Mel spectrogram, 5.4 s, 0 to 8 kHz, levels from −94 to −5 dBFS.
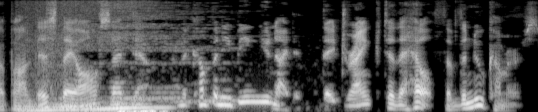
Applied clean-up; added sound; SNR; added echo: classical method Wiener filter.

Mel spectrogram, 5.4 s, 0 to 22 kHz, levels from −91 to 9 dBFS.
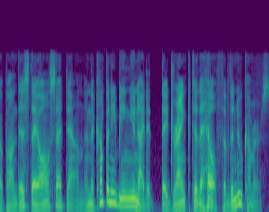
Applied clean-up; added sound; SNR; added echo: none; none; none; none.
